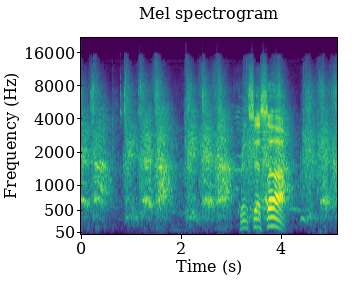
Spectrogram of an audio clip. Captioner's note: fans chanting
